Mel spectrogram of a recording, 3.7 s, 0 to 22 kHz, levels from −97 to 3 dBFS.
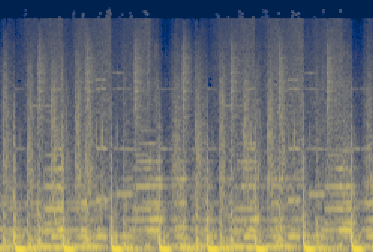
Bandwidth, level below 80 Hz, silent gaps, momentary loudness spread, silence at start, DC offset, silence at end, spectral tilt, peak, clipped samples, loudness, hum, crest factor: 11.5 kHz; -14 dBFS; none; 2 LU; 0 s; under 0.1%; 0 s; -6.5 dB/octave; 0 dBFS; under 0.1%; -13 LUFS; none; 10 dB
